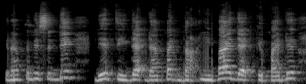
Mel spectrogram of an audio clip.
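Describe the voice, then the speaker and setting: A woman's voice: mid-range voice, a little fast. A woman gives a religious lesson to children. She asks questions, answers them herself and repeats key phrases. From Malaysia. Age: 50s. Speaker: religious teacher.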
